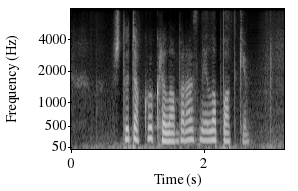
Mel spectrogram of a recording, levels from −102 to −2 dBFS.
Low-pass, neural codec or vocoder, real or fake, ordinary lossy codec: none; codec, 16 kHz, 0.5 kbps, X-Codec, WavLM features, trained on Multilingual LibriSpeech; fake; none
